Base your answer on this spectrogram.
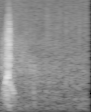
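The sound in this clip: Golf club swing striking the ball at a championship golf tournament: a single quick, faint swish-thwack with a short, soft tail.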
